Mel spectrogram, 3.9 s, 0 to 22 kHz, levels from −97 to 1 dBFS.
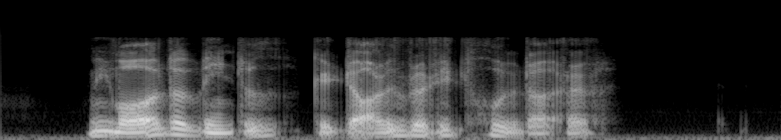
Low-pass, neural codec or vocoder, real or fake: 7.2 kHz; autoencoder, 22.05 kHz, a latent of 192 numbers a frame, VITS, trained on many speakers; fake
